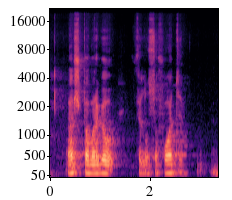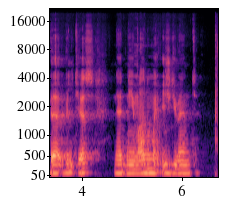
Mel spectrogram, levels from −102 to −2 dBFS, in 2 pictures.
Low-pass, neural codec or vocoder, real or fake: 19.8 kHz; vocoder, 44.1 kHz, 128 mel bands every 256 samples, BigVGAN v2; fake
